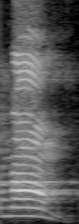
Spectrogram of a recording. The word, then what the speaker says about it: নমঃ: কোনটা ধীরে হবে যেমন আমরা নমো নমো বলি নমো নমো নয় কথাটা প্রথমটি হবে নমঃ তারপর হলো নমঃ বিসর্গ আছে কিন্তু ওগুলো উচ্চারণ ভুল বেদম মন্ত্রে তো এইরকম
